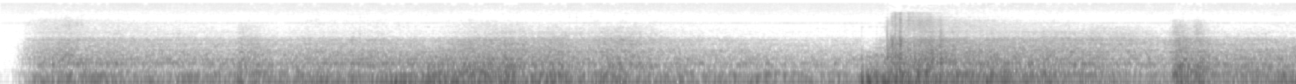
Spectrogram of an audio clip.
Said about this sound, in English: In the besieged strip, sounds of bombardment are followed by screams of mothers losing their kids,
